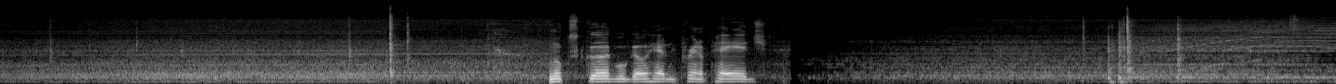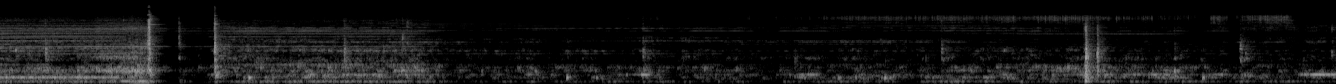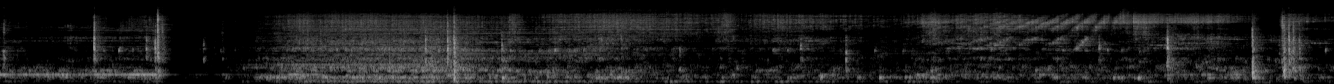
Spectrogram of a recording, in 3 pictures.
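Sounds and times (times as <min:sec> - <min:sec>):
laser printer whirring: 0:00.0 - 0:28.3, 0:29.1 - 0:40.0
printer paper feed clicks: 0:03.4 - 0:04.2, 0:29.3 - 0:32.0.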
